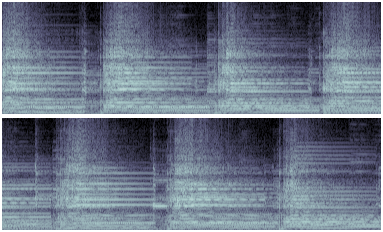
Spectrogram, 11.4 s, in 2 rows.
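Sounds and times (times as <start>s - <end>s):
SG electric guitar loop: 0.0s - 11.3s.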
